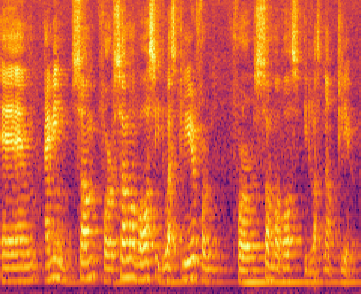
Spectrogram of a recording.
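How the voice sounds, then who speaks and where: Audible room echo and noticeable background noise accompany a man. His voice is fairly high, with fairly even intonation. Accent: Spanish. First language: Spanish. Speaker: sustainability finance expert. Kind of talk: conference presentation. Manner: halting, many fillers.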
